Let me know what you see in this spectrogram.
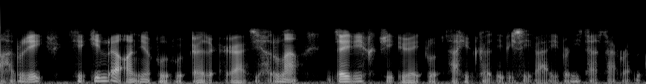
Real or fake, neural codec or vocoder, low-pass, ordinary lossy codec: fake; autoencoder, 22.05 kHz, a latent of 192 numbers a frame, VITS, trained on many speakers; 5.4 kHz; none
